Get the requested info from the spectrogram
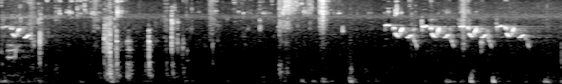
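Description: Scattered knocks, drips and light rattles as a hooked bass is lifted from the water and swung aboard a bass boat, flopping against the deck. About four seconds in, a bird sings a quick run of high chirps.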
